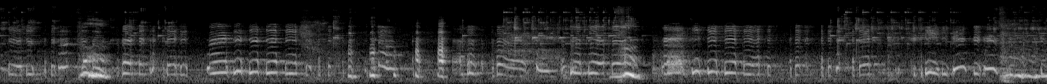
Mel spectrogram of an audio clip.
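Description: High-pitched laughter in repeated bursts, giggles and belly laughs, from a woman playing with a toy ball.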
